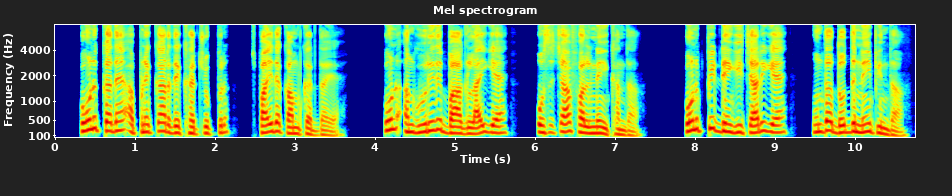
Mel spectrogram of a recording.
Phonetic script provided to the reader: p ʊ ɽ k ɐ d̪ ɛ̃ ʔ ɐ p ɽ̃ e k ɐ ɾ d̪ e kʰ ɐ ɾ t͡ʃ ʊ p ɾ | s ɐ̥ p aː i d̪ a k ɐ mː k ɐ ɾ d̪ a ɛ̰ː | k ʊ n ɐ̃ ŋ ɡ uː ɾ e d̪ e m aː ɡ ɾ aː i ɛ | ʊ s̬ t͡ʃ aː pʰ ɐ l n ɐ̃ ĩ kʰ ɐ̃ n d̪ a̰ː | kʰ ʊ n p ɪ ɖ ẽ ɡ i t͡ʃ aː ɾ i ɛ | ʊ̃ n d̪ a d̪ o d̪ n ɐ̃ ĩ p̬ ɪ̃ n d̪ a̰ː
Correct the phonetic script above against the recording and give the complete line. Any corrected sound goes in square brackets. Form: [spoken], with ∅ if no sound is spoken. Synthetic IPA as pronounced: [k] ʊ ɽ k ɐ d̪ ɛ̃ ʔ ɐ p ɽ̃ e k ɐ ɾ d̪ e kʰ ɐ ɾ t͡ʃ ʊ p ɾ | s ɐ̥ p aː i d̪ a k ɐ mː k ɐ ɾ d̪ a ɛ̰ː | k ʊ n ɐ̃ ŋ ɡ uː ɾ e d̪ e [b] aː ɡ [l] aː i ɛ | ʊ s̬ t͡ʃ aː pʰ ɐ l n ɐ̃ ĩ kʰ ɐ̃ n d̪ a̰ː | [k] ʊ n p ɪ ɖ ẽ ɡ i t͡ʃ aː ɾ i ɛ | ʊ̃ n d̪ a d̪ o d̪ n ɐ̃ ĩ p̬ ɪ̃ n d̪ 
